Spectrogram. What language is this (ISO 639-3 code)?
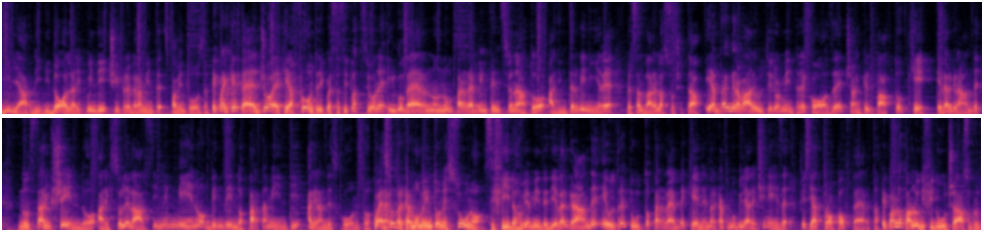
ita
